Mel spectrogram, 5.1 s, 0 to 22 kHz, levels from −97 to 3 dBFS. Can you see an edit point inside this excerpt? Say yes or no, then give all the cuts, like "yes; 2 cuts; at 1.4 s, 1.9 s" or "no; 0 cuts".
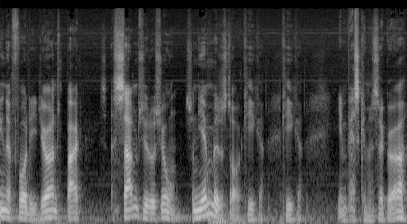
yes; 2 cuts; at 2.4 s, 3.5 s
